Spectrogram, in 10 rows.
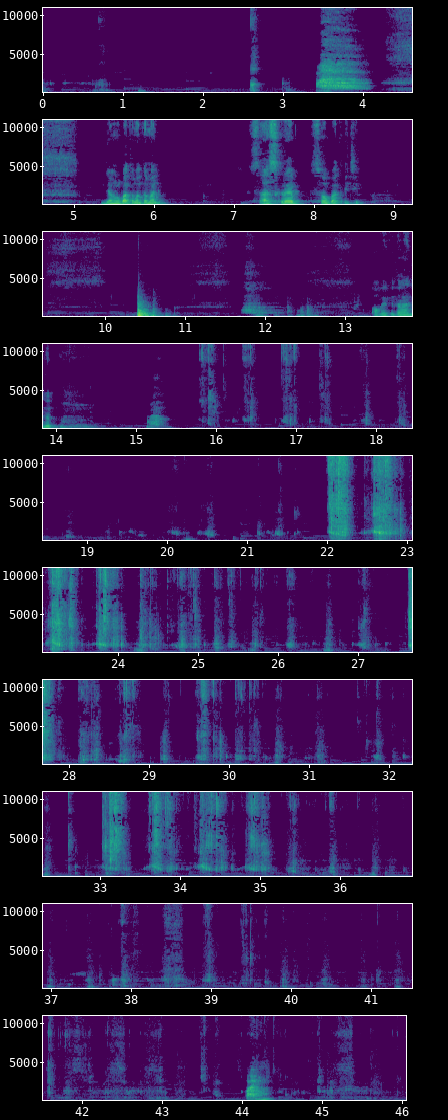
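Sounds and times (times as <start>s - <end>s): crisp crunching and chewing: 15.8s - 46.0s.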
